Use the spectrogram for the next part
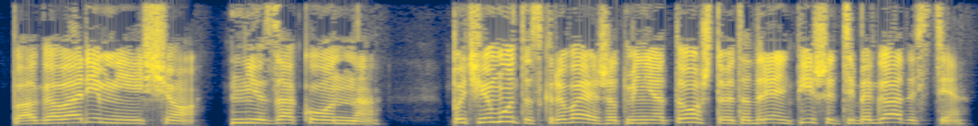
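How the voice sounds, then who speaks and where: A woman voicing a domineering, possessive young man who gives low, menacing commands in an audiobook romance. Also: moderate pace, a bit bright, dry recording, studio quality, lightly acted.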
